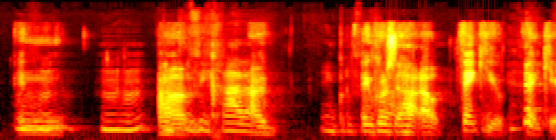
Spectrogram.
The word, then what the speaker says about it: encrucijada: And then Crossroads as well, which was in Encrucijado. Encrucijada.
